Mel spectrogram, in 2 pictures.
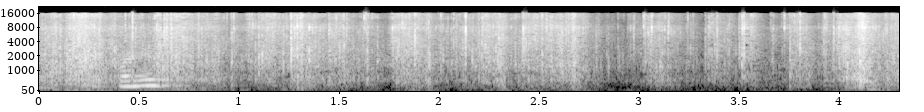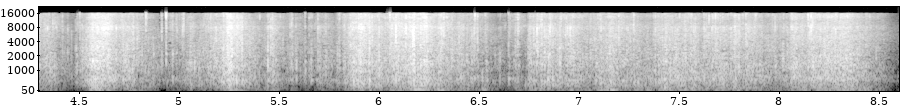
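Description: Thin clear plastic polybag crinkling and crackling irregularly as it is handled and pulled open.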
